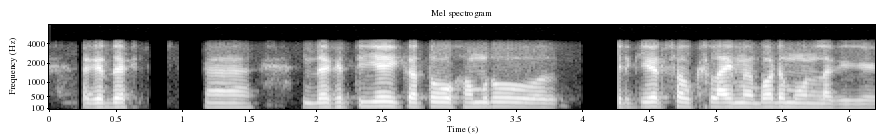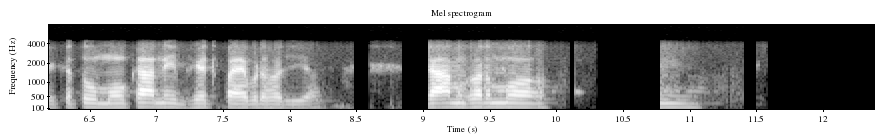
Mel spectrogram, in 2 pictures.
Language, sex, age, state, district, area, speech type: Maithili, male, 18-30, Bihar, Madhubani, rural, conversation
